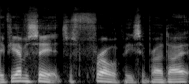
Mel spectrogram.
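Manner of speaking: plain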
